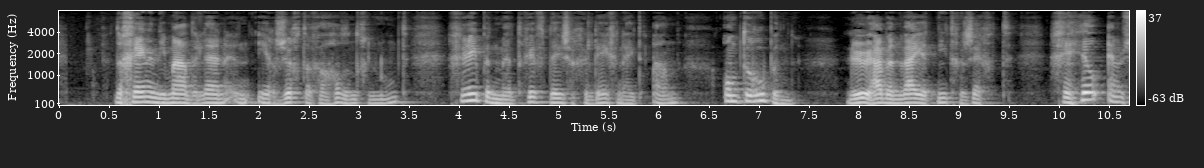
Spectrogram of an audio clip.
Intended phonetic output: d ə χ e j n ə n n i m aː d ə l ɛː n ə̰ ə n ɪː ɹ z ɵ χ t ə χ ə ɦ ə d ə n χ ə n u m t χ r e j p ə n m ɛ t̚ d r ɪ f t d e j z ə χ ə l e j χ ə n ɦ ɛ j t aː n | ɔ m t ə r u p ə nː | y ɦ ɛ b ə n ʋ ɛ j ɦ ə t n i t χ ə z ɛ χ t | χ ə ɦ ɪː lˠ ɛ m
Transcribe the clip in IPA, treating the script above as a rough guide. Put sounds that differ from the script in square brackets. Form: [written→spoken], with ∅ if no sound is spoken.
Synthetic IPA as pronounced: d ə χ e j n ə n [n→d] i m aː d ə l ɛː n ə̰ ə n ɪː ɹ z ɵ χ t ə χ ə ɦ [ə→ɑ] d ə n χ ə n u m t χ r e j p ə n m ɛ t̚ d r ɪ f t d e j z ə χ ə l e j χ ə n ɦ ɛ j t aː n | ɔ m t ə r u p ə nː | y ɦ ɛ b ə n ʋ ɛ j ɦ ə t n i t χ ə z ɛ χ t | χ ə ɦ ɪː lˠ ɛ m

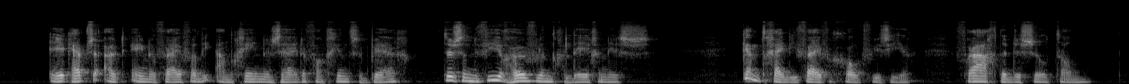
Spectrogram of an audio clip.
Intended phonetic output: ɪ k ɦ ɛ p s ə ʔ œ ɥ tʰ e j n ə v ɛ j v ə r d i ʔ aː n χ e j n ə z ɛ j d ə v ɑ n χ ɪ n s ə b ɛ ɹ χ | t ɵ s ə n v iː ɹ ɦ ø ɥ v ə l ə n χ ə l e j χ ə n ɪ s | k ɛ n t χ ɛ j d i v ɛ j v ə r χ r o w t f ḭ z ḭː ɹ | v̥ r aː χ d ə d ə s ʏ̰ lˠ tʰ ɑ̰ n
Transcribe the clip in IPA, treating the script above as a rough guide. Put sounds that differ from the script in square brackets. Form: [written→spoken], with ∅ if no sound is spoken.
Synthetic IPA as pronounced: ɪ k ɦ ɛ p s ə ʔ œ ɥ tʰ e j n ə v ɛ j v ə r d i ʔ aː n χ e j n ə z ɛ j d ə v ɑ n χ ɪ n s ə b ɛ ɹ χ | t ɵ s ə n v iː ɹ ɦ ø ɥ v ə l ə n χ ə l e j χ ə n ɪ s | k ɛ n t χ ɛ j d i v ɛ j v ə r χ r o w t f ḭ z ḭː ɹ | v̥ r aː χ d ə d ə s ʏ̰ lˠ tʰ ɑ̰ n

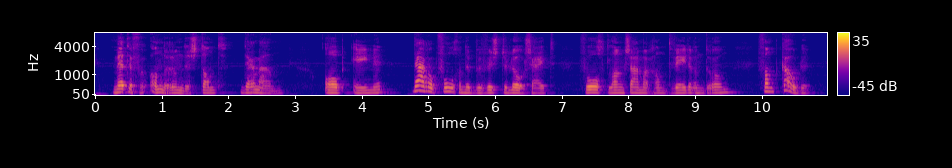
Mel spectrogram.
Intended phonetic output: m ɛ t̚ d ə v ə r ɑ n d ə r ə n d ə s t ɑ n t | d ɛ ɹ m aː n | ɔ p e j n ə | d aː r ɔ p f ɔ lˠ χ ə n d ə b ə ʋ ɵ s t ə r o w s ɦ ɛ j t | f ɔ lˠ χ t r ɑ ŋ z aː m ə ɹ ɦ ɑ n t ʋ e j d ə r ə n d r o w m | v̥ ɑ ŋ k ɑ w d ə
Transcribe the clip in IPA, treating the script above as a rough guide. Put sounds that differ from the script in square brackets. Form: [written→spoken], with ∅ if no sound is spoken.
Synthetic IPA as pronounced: m ɛ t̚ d ə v ə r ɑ n d ə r ə n d ə s t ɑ n t | d ɛ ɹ m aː n | ɔ p e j n ə | d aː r ɔ p f ɔ lˠ χ ə n d ə b ə ʋ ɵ s t ə [r→l] o w s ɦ ɛ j t | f ɔ lˠ χ t [r→l] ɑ ŋ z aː m ə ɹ ɦ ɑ n t ʋ e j d ə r ə n d r o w m | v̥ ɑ [ŋ→n] k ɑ w d ə

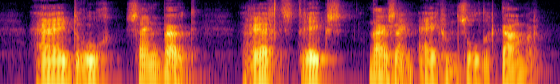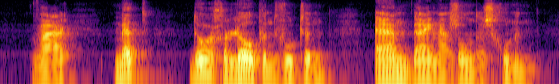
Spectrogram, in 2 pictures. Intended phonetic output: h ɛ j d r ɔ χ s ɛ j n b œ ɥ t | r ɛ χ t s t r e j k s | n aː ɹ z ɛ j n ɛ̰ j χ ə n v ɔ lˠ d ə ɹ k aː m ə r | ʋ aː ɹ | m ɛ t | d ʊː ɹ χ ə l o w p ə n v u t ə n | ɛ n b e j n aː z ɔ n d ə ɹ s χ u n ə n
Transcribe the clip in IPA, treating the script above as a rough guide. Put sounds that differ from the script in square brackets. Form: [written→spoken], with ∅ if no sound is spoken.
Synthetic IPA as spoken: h ɛ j d r [ɔ→u] χ s ɛ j n b œ ɥ t | r ɛ χ t s t r e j k s | n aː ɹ z ɛ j n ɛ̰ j χ ə n [v→z] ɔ lˠ d ə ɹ k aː m ə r | ʋ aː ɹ | m ɛ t | d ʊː ɹ χ ə l o w p ə n v u t ə n | ɛ n b [e→ɛ] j n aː z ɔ n d ə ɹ s χ u n ə n

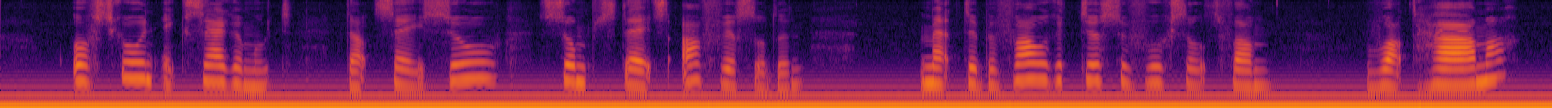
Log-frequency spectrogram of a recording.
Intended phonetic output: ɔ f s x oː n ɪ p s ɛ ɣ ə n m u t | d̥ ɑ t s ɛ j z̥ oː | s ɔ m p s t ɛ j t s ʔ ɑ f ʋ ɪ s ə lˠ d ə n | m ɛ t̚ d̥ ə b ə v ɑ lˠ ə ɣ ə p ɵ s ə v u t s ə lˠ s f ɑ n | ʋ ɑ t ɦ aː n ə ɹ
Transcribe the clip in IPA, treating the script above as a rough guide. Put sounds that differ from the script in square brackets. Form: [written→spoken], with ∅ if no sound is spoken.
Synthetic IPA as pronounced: ɔ f s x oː n ɪ [p→k] s ɛ ɣ ə n m u t | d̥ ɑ t s ɛ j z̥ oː | s ɔ m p s t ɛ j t s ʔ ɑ f ʋ ɪ s ə lˠ d ə n | m ɛ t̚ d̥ ə b ə v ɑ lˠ ə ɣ ə [p→t] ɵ s ə v u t s ə lˠ s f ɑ n | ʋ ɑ t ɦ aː [n→m] ə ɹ

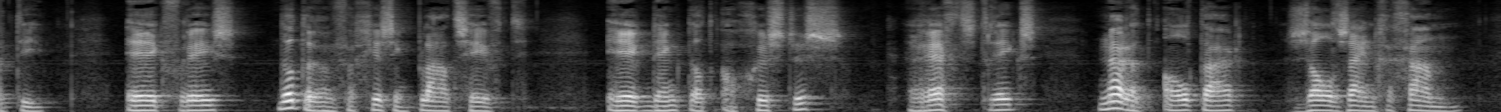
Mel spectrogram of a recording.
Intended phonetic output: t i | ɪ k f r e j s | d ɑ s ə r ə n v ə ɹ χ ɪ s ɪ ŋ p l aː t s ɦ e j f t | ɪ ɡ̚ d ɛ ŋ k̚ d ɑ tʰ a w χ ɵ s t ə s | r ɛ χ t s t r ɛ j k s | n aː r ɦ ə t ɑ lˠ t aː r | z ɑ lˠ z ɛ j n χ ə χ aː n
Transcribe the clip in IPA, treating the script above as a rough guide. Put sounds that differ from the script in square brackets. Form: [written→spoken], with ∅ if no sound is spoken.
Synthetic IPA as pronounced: t i | ɪ k f r e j s | d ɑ [s→t] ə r ə n v ə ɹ χ ɪ s ɪ ŋ p l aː t s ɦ e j f t | ɪ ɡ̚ d ɛ ŋ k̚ d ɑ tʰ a w χ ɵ s t ə s | r ɛ χ t s t r [ɛ→e] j k s | n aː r ɦ ə t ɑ lˠ t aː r | z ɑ lˠ z ɛ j n χ ə χ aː n

